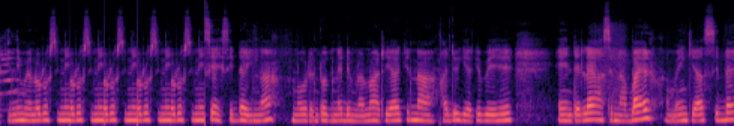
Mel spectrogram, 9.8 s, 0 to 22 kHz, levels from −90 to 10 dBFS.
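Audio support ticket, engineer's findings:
Broken-record loop, 0.94–2.73 s. A 0.45 s fragment of speech repeats exactly four times, back to back. The speech that should fill that span is lost. Likely cause is a stalled player, encoder or stream re-sending its last held buffer. On the spectrogram, an identical block of harmonics and formant bands tiles every 0.45 s. The waveform shows the same envelope copied end to end.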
